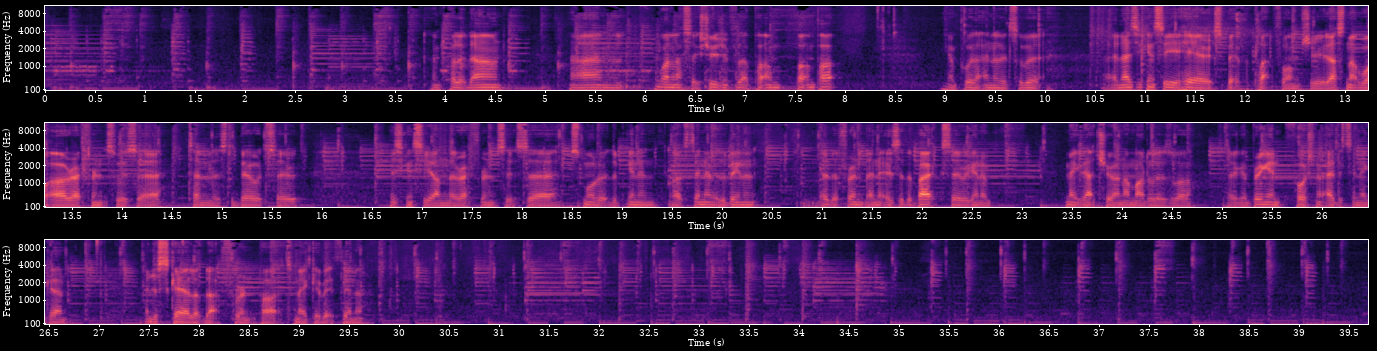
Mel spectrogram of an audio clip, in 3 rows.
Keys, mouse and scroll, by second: 0.1 z, 1.8 click, 2.4 e, 4.3 click, 4.6 s, 6.0 click, 6.6 shift+click, 11.1 shift+click, 11.8-14.6 drag, 14.6 middle click, 16.5 click, 17.3 shift+middle click, 18.2 click, 20.8 o, 21.8 g, 22.1 z, 28.0 click, 29.5 click, 30.7 g, 31.1 z, 33.1 click, 33.9 click, 34.3 g, 34.4 z, 36.2 click, 37.8 click, 38.8 g, 38.9 z.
